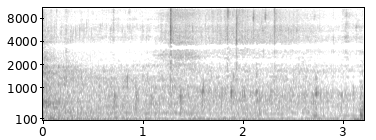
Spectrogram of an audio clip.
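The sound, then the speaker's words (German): Wet squelching and soft liquid drips as a small schnitzel is drawn through thick egg-and-flour batter and left to drip off, with a few small splashy ticks over a steady hiss of background noise and no talking. “Ihr zieht das dann schön dadurch, tropft das ein bisschen ab.”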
